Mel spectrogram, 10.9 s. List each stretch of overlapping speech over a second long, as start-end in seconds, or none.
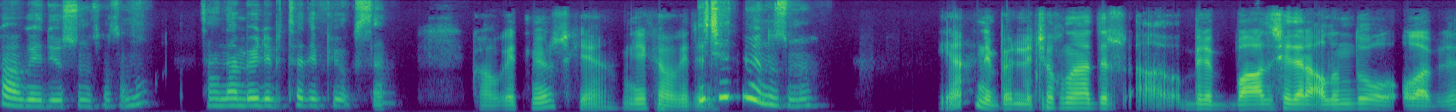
none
